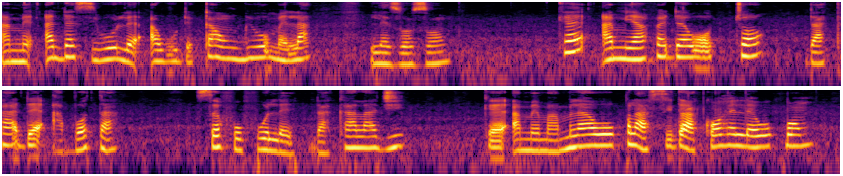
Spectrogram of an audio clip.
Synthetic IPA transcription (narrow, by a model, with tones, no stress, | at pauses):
a˨mɛ̃˨a˨ɖɛ˦si˨wo˦lɛ˨a˨wu˨ɖɛ˨ka˦ŋũ˦ɡ͡bi˦wo˦mɛ̃˨la˦ | lɛ˨zɔ˨zɔ˦m | kɛ˦a˨mĩ˨a˨ɸɛ˦ɖɛ˦wo˦t͡ʃɔ˦ | ɖa˨ka˦ɖɛ˦ʔa˨bɔ˦t̪a˦ | sɛ˦ɸo˨ɸo˨˦lɛ˨ɖa˨ka˦la˦d͡ʑi˦ | kɛ̰˦ʔa˨mɛ̃˨mã˨mlẽ˦a˦wo˦k͡pla˦˨si˦ɖa˨kɔ˦ɦɛ˦lɛ˦wo˦k͡pɔ˦m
